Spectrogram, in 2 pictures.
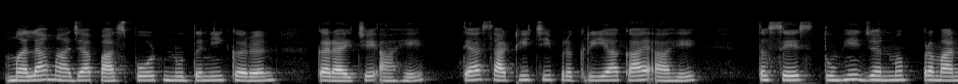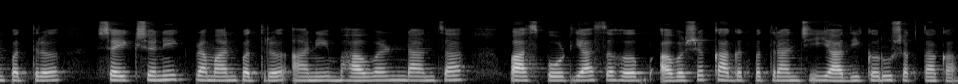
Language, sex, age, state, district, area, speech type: Marathi, female, 18-30, Maharashtra, Osmanabad, rural, read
